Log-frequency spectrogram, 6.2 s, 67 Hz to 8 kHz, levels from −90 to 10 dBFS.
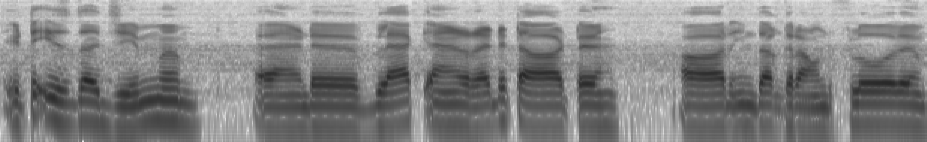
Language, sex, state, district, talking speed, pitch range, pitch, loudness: English, male, Punjab, Kapurthala, 135 wpm, 115-125 Hz, 115 Hz, -14 LUFS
